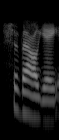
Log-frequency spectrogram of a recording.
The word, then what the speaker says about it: Chevalier: Yes, you can find me on Facebook, Katrina Chevalier, and it's C-H-E-V as in Victor, A-L-I-E-R-Cormier, C-O-R-M, C-H-E-V-A-L-I-E-R. Again, that's Katrina Chevalier-Cormier. It is a little hard to pronounce. It's a Creole descent name.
